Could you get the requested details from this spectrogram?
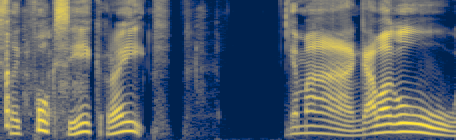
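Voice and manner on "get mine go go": put-on New York accent. Discussing a Batman movie's casting, mimicking Penguin, in Penguin's New York accent. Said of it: "why is Penguin talking like a New York accent".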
